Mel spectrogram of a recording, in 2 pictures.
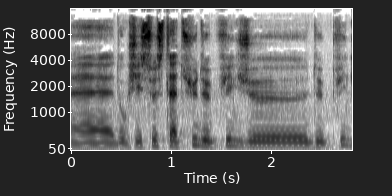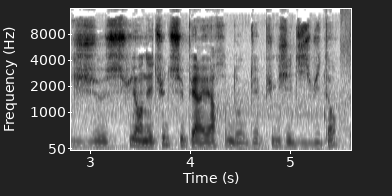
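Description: Over noticeable background noise, a man at medium pitch talks at a fairly slow pace with fairly even intonation and hardly any pauses. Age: 20s. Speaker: student athlete, tennis player. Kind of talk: interview. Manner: halting, many repetitions and fillers.

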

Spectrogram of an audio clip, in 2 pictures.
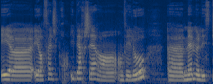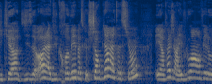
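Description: Using an ordinary speaking voice, a woman talks at a fairly quick pace with a fairly high pitch, ordinary pitch variation and big swings in loudness. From Réunion. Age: 20s. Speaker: professional triathlete. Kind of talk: casual interview.

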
